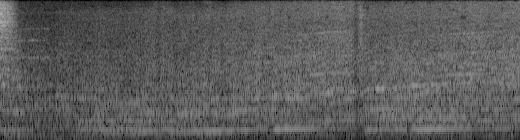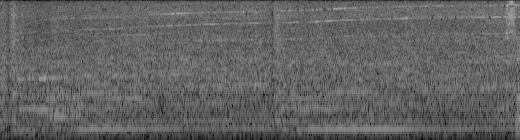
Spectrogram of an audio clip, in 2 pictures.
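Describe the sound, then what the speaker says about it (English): Racing cars in a Brophy Trophy session speed down the track, their engines droning loudly and steadily with the pitch climbing through the gears across the whole stretch, with no talking. "These two absolutely charging towards the back of Constable's car."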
